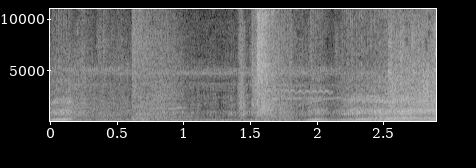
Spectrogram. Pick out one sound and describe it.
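A car body crashes and scrapes against a barrier.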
